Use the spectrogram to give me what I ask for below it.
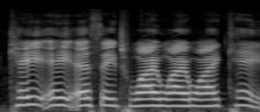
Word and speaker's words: Kashyyyk: It's Kashyyyyk.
